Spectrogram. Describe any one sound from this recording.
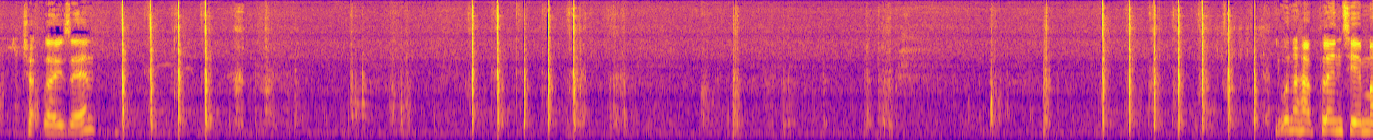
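A knife chops on a cutting board in quick, sharp taps.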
